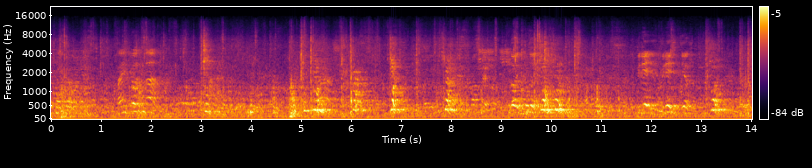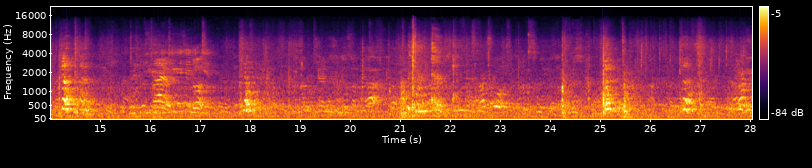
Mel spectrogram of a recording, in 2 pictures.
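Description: Boxing gloves thud against a boxer in a large echoing hall.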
